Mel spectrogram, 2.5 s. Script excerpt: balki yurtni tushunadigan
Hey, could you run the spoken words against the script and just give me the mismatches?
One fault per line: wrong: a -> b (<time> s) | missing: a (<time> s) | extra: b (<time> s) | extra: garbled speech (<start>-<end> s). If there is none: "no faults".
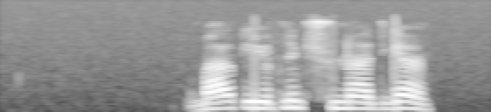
no faults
